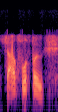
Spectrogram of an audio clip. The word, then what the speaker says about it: South Lafourche: Is it South Lafourche? Is that how you say it, Tommy? That's it, South Lafourche.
